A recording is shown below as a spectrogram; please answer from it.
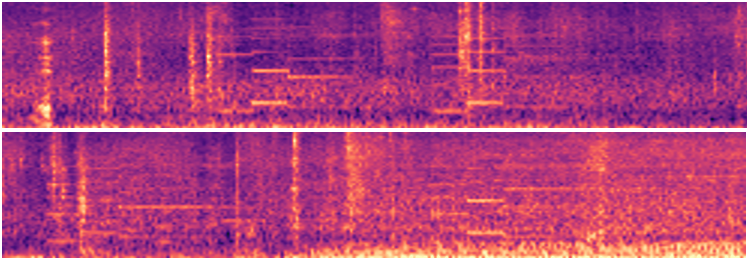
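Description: A pickup truck's dashboard chimes beep a few short times as the key is turned, with a couple of clicks. About four and a half seconds in, a low steady rumble comes up as the truck starts.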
